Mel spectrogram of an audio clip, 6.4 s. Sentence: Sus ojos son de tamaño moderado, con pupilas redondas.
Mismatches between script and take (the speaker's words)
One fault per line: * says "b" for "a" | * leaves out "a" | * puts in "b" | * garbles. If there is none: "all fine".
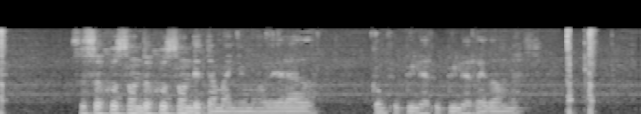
* puts in "ojos son"
* puts in "pupilas"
